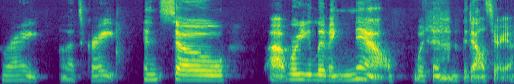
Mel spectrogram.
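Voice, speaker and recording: A woman with an American accent uses a normal speaking voice at a medium pitch and moderate pace, with ordinary pitch variation and big swings in loudness. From US Midwest (pop region). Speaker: podcast host. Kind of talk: interview.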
